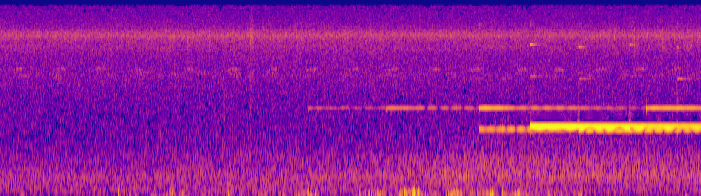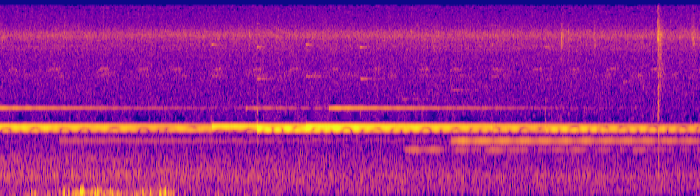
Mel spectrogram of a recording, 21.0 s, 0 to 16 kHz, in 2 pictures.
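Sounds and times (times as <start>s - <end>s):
metal wind chime ringing: 4.6s - 21.0s.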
